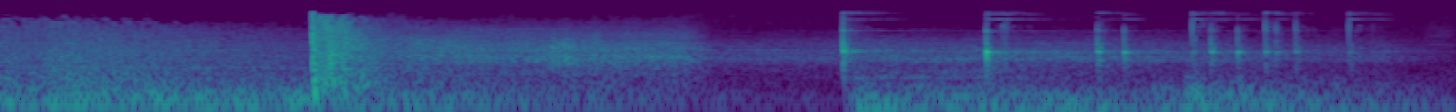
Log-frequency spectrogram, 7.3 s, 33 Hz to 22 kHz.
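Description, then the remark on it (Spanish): A single sharp rifle shot, the first shot fired by Lee Harvey Oswald from a book depository window at the presidential limousine in Dealey Plaza at 12:30, cracks out over a loud, rumbling crowd-like background and trails off; after a short lull, a series of bright metallic pings and clicks follows. “Sonó el primer disparo.”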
